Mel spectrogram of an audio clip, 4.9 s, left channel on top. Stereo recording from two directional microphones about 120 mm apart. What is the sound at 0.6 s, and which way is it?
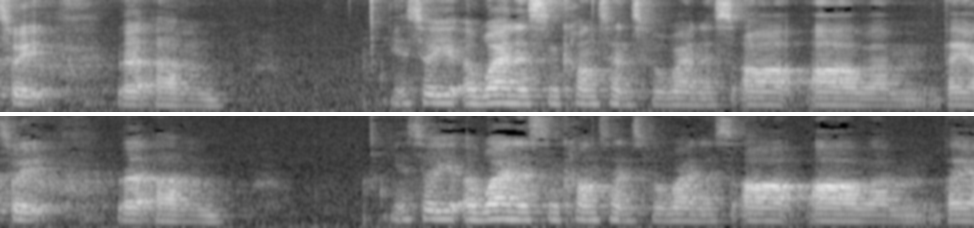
Speech, 30° left (ahead or behind).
